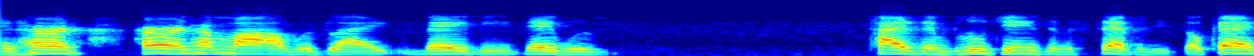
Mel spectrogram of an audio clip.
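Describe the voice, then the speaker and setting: At a moderate pace, a woman talks in a fairly low pitch with an animated tone, ordinary pitch variation, long, frequent pauses and big swings in loudness. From Detroit, US Midwest. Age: 50s. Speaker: comedian. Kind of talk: casual chat.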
